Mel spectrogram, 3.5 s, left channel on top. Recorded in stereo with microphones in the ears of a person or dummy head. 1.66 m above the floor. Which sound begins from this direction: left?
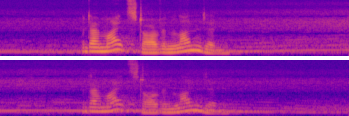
A woman speaking, at 0.8 s.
